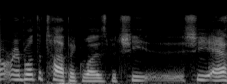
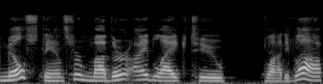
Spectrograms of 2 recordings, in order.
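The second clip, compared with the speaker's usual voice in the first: normal talking voice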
